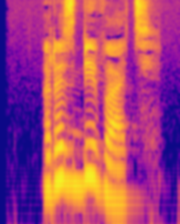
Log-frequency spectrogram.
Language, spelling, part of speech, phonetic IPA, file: Russian, разбивать, verb, [rəzbʲɪˈvatʲ], Ru-разбивать.ogg
- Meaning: 1. to break, to crash, to crush, to smash, to shatter 2. to defeat, to beat, to smash 3. to divide, to break (down) 4. to lay out (park), to mark out 5. to pitch (a tent), to set up (a tent or a camp)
